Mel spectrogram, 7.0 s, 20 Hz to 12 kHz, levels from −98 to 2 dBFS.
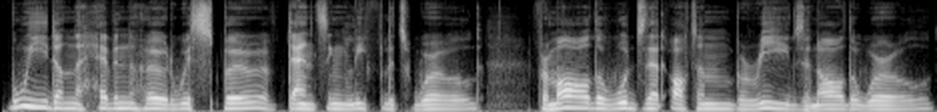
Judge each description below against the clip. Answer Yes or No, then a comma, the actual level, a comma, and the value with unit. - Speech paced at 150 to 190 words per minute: Yes, average, 180 wpm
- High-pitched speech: No, medium, 140 Hz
